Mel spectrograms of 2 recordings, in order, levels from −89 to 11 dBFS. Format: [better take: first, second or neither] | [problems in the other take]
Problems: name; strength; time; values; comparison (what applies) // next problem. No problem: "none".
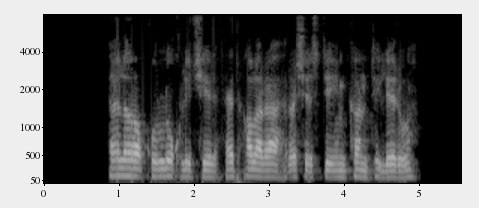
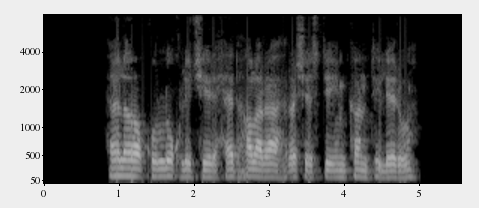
second | noise reduction (neural mask model DeepFilterNet 3)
